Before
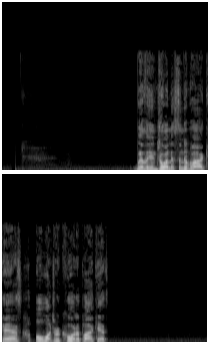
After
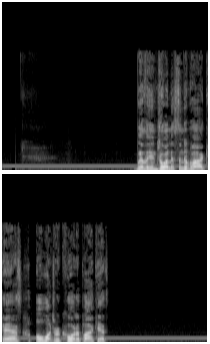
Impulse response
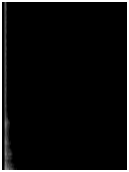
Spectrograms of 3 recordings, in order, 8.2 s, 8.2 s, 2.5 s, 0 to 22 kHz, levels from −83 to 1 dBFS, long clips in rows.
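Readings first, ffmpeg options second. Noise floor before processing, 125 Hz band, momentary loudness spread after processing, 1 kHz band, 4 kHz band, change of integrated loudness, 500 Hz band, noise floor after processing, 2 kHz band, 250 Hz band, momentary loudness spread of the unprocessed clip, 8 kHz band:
−73 dBFS, +7.0 dB, 8 LU, +7.5 dB, +7.5 dB, +7.5 dB, +7.5 dB, −49 dBFS, +8.0 dB, +7.0 dB, 8 LU, +7.5 dB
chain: -af "afreqshift=18,aeval=exprs='val(0)+0.002*sin(2*PI*610*n/s)':channel_layout=same,volume=7.5dB"

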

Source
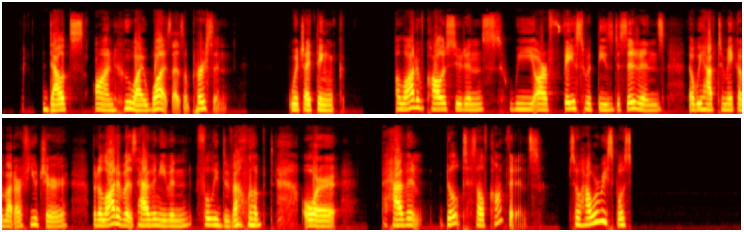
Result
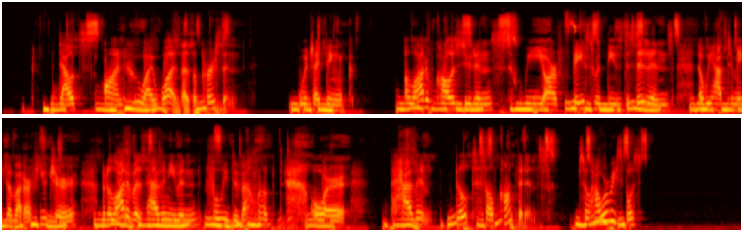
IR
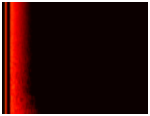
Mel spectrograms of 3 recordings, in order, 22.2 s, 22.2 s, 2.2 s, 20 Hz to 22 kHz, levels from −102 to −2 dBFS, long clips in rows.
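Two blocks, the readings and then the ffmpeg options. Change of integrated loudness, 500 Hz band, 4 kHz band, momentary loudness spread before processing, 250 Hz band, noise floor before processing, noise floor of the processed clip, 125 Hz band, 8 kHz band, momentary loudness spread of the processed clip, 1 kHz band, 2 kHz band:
−12.0 dB, −14.0 dB, −14.5 dB, 13 LU, −6.5 dB, below −85 dBFS, −85 dBFS, −3.5 dB, −9.0 dB, 9 LU, −15.5 dB, −15.0 dB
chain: -filter_complex "[0:a]lowshelf=frequency=250:gain=9,acrossover=split=140[link_01][link_02];[link_02]acompressor=threshold=-41dB:ratio=2[link_03];[link_01][link_03]amix=inputs=2:normalize=0,alimiter=level_in=2.5dB:limit=-24dB:level=0:latency=1:release=15,volume=-2.5dB,acrossover=split=340|5500[link_04][link_05][link_06];[link_05]adelay=140[link_07];[link_06]adelay=240[link_08];[link_04][link_07][link_08]amix=inputs=3:normalize=0,asplit=2[link_09][link_10];[1:a]atrim=start_sample=2205,asetrate=66150,aresample=44100[link_11];[link_10][link_11]afir=irnorm=-1:irlink=0,volume=-18dB[link_12];[link_09][link_12]amix=inputs=2:normalize=0,volume=-1.5dB"

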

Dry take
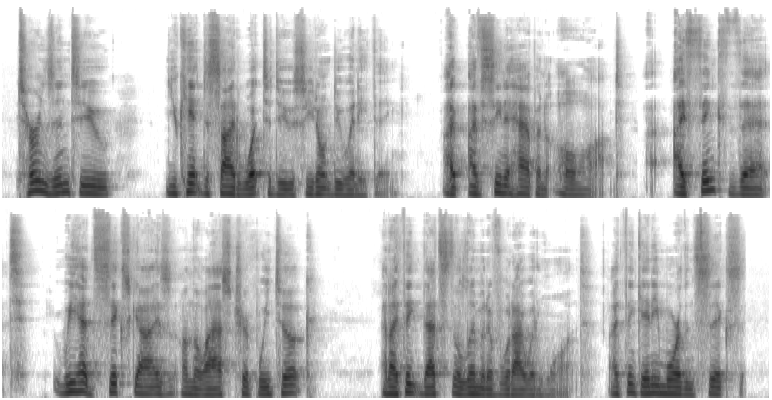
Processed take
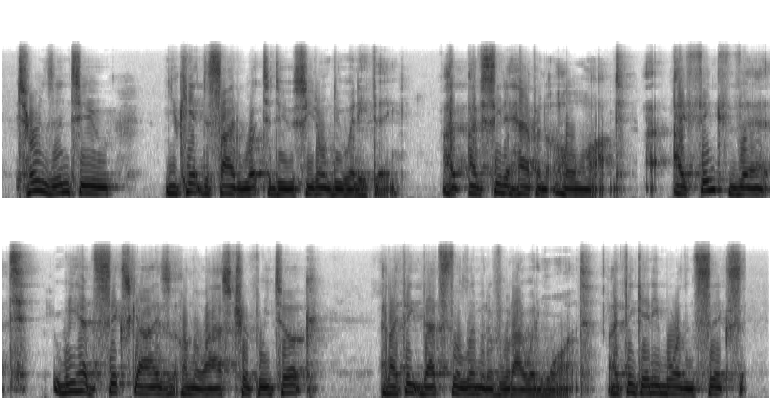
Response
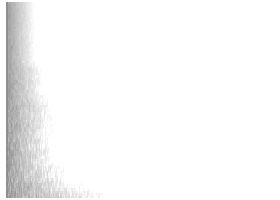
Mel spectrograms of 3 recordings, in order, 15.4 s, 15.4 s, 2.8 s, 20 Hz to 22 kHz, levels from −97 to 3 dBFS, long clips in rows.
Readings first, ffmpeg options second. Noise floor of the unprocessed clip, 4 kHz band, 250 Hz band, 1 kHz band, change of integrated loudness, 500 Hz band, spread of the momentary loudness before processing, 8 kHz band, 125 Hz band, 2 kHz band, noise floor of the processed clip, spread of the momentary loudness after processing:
−73 dBFS, +18.0 dB, +17.0 dB, +11.0 dB, +13.0 dB, +9.5 dB, 16 LU, +15.5 dB, +13.5 dB, +11.5 dB, −44 dBFS, 8 LU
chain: -af "lowpass=frequency=3900:poles=1,equalizer=frequency=230:width=2.6:gain=12,acompressor=threshold=-23dB:ratio=6,aresample=16000,aeval=exprs='0.237*sin(PI/2*2*val(0)/0.237)':channel_layout=same,aresample=44100,alimiter=level_in=20dB:limit=-1dB:release=50:level=0:latency=1,volume=-1dB"

